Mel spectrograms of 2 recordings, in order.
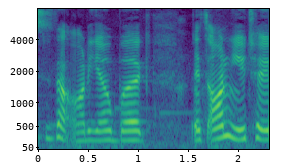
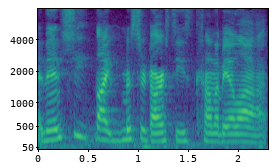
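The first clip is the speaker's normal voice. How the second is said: normal talking voice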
